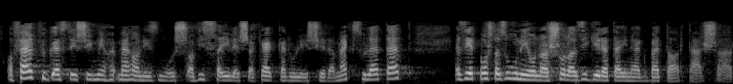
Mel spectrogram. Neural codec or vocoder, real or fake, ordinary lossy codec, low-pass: none; real; none; none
